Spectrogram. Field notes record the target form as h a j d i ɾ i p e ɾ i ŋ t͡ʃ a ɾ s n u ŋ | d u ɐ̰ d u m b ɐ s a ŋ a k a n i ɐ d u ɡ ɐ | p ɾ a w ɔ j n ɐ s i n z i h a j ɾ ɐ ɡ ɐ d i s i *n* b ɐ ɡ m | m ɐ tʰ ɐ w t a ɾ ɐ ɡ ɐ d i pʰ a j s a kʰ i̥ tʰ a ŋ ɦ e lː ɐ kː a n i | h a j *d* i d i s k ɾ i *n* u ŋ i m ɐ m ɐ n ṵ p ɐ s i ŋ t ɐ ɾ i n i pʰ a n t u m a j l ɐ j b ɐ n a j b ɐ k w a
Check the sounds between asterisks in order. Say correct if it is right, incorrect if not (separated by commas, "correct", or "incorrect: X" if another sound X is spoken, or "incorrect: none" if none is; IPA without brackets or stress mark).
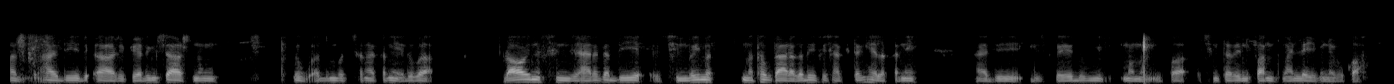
correct, correct, incorrect: d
